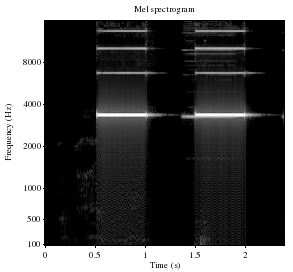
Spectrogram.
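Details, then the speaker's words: Kidde 20SA10 smoke alarm test: loud high-pitched beeps about half a second long in repeating fire pattern, with other interconnected alarms sounding too; normal operation. "You can hear the other alarms going off. That's an interconnected system for you."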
